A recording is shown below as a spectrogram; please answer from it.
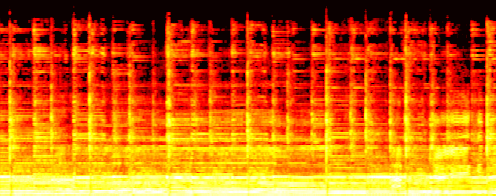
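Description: Acoustic guitar strummed through a steady chord progression in an instrumental break of a country song, with regular percussion hits keeping time. A few short bent notes come near the end.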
